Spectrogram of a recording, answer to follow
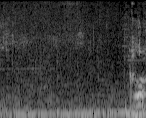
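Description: Film sound design for tendrils creeping across a floor: a steady low rumble with an even hiss above it, under tense background music.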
